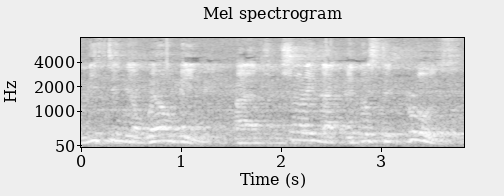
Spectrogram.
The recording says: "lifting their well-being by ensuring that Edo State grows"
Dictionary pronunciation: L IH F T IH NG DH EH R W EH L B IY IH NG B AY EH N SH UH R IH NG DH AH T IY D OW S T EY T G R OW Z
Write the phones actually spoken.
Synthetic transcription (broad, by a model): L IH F T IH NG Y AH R W EH L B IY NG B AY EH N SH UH R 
